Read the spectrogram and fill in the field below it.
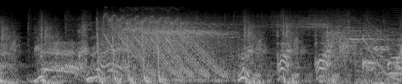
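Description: Energy blasts crackle and whoosh during the fight.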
